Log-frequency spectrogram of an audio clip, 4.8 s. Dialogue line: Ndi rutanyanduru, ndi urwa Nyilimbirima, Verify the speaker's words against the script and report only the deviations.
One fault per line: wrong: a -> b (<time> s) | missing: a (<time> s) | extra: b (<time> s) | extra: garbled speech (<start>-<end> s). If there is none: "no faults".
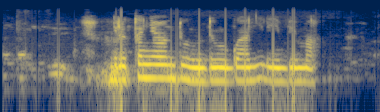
no faults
